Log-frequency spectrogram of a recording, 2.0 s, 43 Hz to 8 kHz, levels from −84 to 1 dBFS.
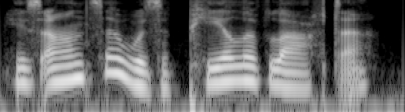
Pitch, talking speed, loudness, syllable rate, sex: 175 Hz, 205 wpm, -17 LUFS, 4.9 syllables/s, female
